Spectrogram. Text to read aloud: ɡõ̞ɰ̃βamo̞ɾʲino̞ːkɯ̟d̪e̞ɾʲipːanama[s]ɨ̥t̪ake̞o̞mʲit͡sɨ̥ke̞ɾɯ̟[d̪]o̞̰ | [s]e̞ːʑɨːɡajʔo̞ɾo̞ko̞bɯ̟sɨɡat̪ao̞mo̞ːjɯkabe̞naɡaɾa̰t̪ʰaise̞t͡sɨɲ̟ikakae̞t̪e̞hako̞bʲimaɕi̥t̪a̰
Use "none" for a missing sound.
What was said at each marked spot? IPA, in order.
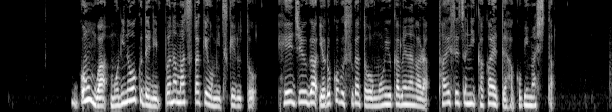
t͡s, t̪, h

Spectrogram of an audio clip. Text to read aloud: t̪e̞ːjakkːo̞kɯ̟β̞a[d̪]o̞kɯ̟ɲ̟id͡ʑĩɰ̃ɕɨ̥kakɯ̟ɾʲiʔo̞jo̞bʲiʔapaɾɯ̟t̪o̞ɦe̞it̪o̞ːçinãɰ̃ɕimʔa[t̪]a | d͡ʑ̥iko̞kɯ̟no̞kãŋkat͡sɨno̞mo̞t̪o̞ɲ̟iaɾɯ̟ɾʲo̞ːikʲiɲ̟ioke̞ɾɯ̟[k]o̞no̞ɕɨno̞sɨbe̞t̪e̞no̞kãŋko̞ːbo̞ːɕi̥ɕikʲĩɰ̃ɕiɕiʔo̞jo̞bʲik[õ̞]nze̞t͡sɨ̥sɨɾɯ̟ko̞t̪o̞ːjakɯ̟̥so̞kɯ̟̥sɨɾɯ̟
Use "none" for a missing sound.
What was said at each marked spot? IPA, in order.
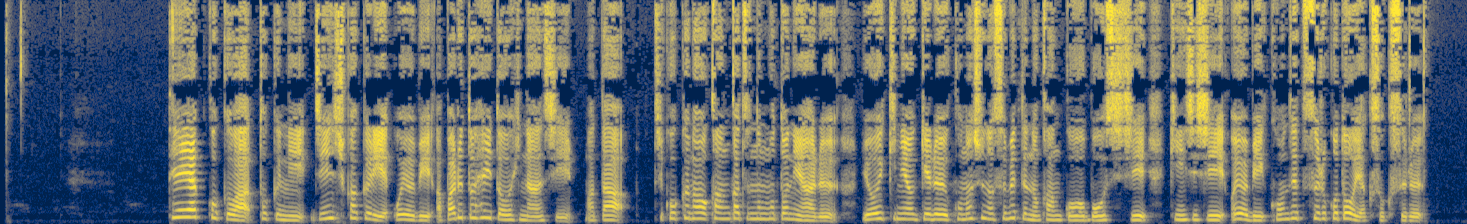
t̪, t̪, k, õ̞

